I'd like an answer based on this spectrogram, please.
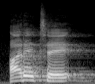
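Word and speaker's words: ἀρετή: Did I pronounce that right, Mirto? Arete? Erasmian or not? No? Arete.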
